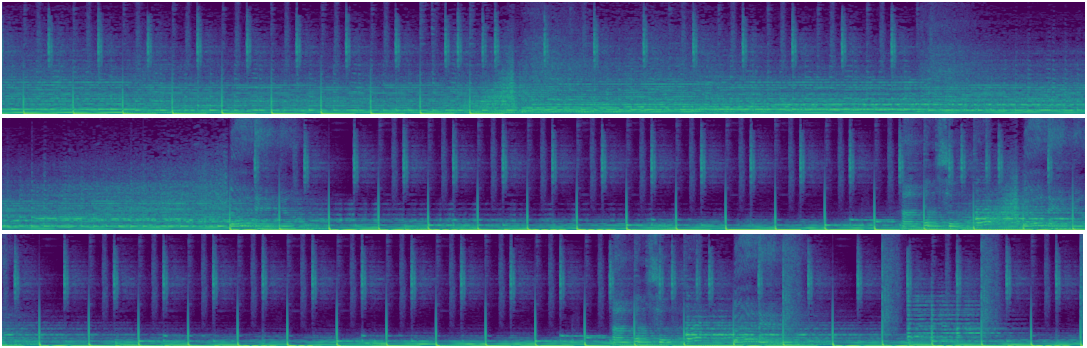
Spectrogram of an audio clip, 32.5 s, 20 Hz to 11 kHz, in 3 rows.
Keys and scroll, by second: 6.5 space, 9.8 space, 12.0 space, 26.8 KP_9, 27.3 KP_0, 31.5 Return.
